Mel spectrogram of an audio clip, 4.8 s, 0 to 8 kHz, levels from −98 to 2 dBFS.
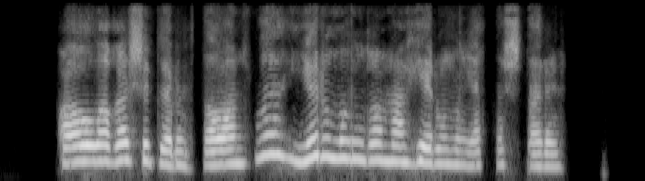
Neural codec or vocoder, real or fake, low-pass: codec, 16 kHz, 2 kbps, FreqCodec, smaller model; fake; 7.2 kHz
